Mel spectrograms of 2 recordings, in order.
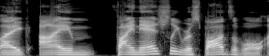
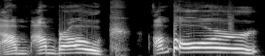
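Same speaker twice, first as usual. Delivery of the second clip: high wail, building louder on the last word; mock panicked outcry; 9 semitones higher, 4 dB louder, much slower than usual. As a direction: cry poverty in exaggerated distress. Acting out own poor-person mentality in panic.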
